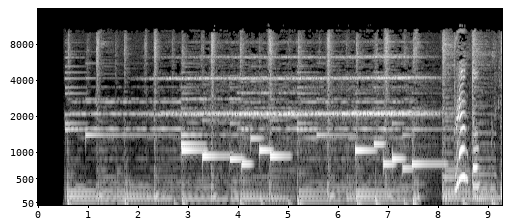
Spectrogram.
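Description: A gentle Italian pop ballad intro from 1975 plays alone, with sustained chords under a stepwise falling melody and a steady, unhurried pulse, swelling briefly near the end.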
